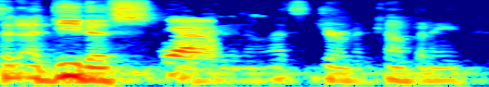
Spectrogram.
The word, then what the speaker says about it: Adidas: How many companies rather, like Adidas, which is how the Germans pronounce it. We pronounce it Adidas.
